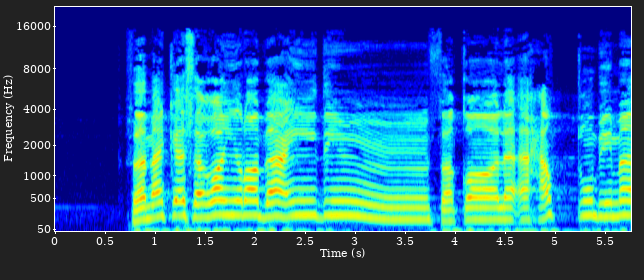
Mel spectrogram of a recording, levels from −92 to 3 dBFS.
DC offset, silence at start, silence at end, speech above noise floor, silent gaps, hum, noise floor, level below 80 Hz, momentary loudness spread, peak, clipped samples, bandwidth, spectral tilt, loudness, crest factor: under 0.1%; 0.75 s; 0 s; 46 dB; none; none; -74 dBFS; -64 dBFS; 10 LU; -12 dBFS; under 0.1%; 15.5 kHz; -3.5 dB/octave; -28 LUFS; 18 dB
